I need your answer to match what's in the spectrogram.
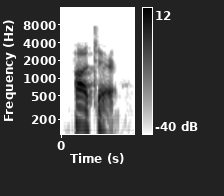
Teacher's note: the short a is a less distinct sound it's more like the first syllable in our word amaze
